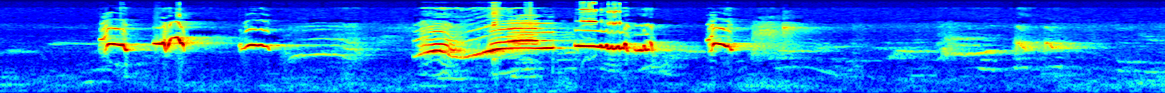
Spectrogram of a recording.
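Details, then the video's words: Oriental magpie-robin song used as master audio: a few sharp chips, then a sweeping whistled phrase and bright notes, trailing off into faint, thin whistles. "Dengar Suara Asli Kacer Ini"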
